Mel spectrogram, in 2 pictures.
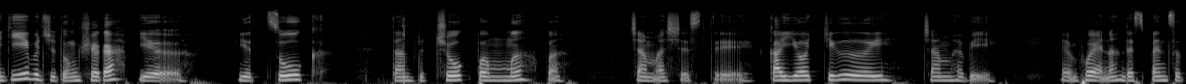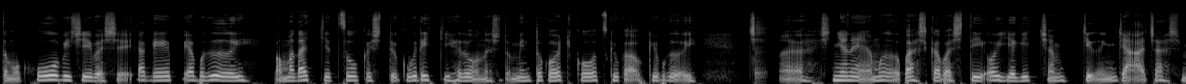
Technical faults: AAC frame loss with concealment

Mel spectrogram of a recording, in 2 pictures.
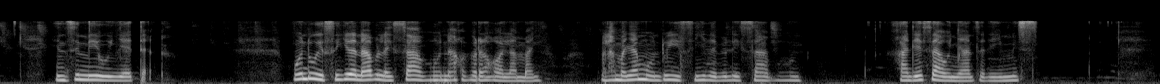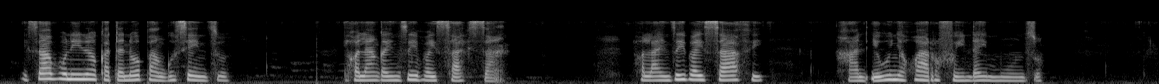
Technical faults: bit errors on an ADPCM link

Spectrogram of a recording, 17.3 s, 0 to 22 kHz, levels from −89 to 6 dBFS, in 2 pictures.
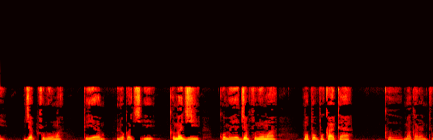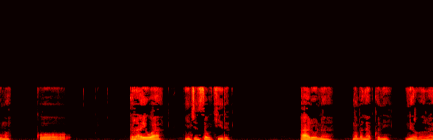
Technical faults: MP3 compression; sudden gain jump

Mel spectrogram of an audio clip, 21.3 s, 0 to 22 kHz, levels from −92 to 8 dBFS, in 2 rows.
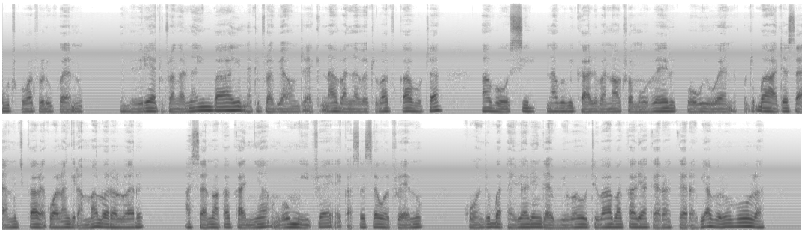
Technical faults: mains buzz

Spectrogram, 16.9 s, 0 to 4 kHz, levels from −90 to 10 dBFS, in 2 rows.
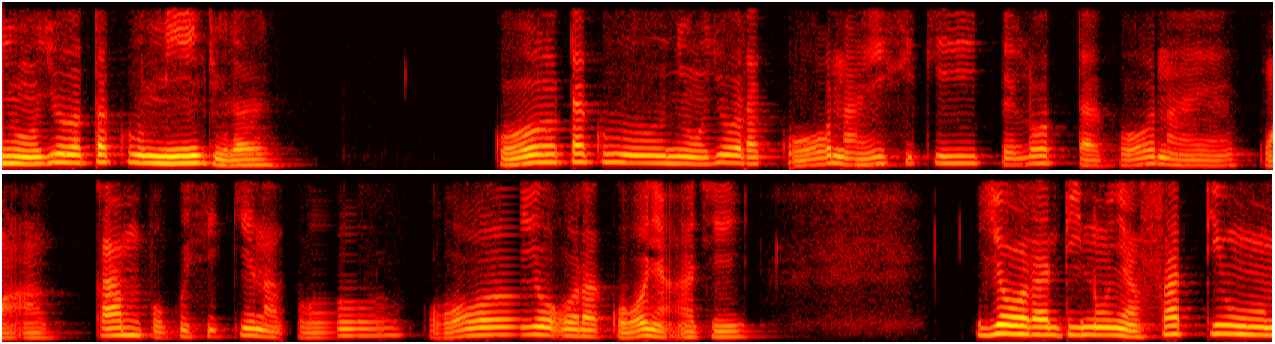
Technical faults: microphone volume stepped down; repeated packet loss (robotic sound)

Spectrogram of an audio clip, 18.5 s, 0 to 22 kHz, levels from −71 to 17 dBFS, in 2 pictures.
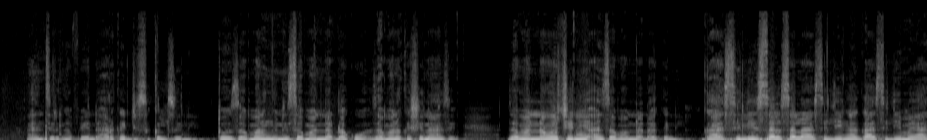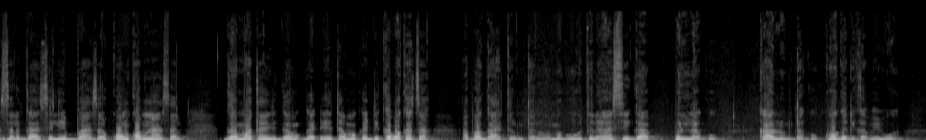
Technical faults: hard clipping; corrupt frame decoded

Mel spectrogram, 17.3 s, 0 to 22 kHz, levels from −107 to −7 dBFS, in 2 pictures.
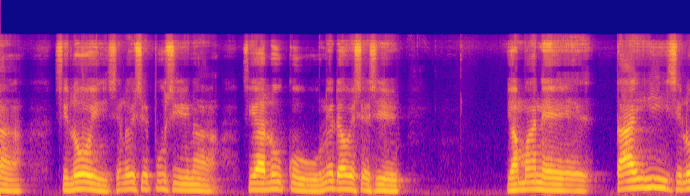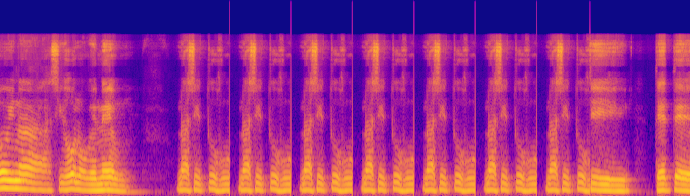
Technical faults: Nellymoser compression; broken-record loop

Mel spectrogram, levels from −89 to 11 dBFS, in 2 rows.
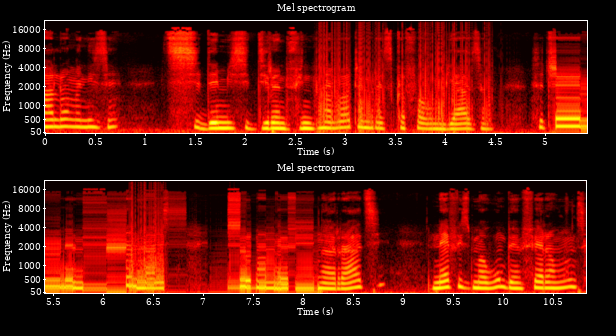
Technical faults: processor overload crackle; robotic sound from repeated short buffers

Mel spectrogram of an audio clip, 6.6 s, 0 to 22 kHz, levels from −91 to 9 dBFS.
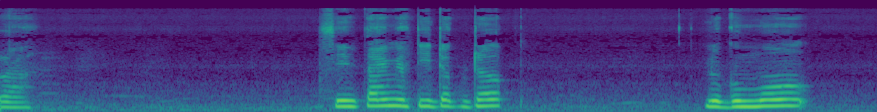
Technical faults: none

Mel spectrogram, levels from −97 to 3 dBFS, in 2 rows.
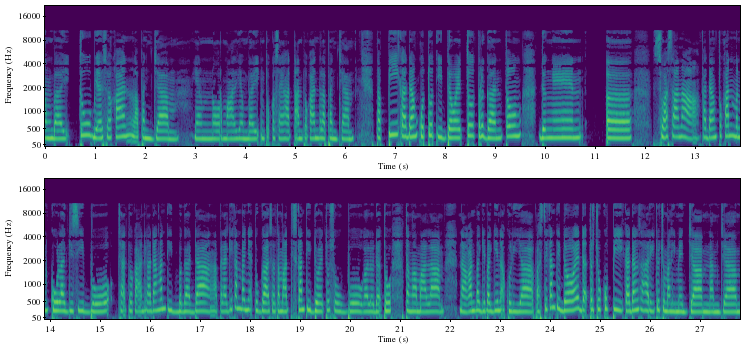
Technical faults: Vorbis compression; pre-echo

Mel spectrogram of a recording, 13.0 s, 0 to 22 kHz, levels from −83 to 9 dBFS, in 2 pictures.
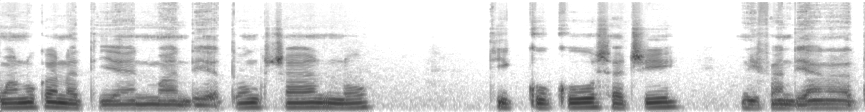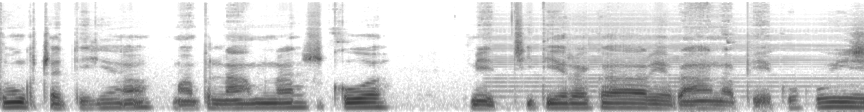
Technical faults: GSM phone buzz

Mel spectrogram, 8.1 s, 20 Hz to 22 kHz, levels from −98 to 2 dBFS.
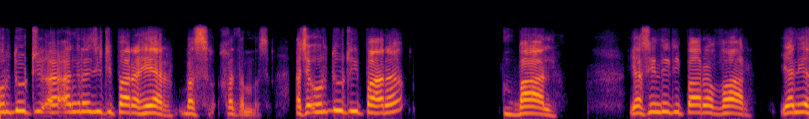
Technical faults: Opus compression

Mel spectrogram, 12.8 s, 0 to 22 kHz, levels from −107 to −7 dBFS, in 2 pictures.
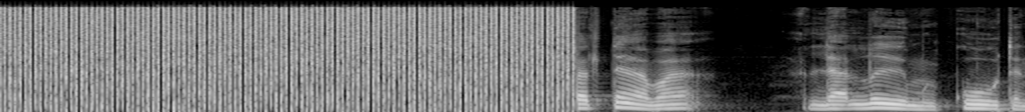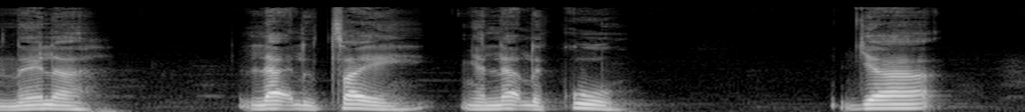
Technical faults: compressed stream played as audio

